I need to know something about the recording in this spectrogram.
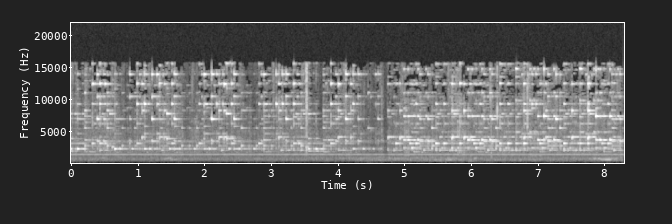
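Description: Quiet background music made of many short, high notes.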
